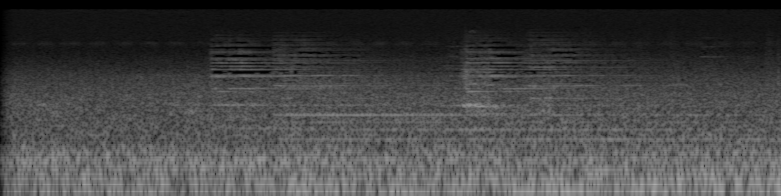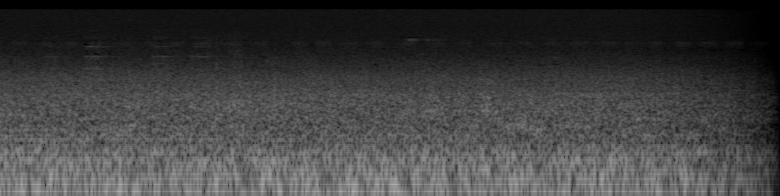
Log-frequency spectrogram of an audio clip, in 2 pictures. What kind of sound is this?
palafrugell campanes
church, dong, campanes, palafrugell, church-bell, bells, bell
